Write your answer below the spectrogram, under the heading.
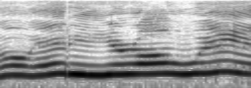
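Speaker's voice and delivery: play-acted very high, drawn-out, slow weepy talk. Retelling a scene, voicing the character Angela: imitating Angela crying. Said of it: "she's like crying".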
